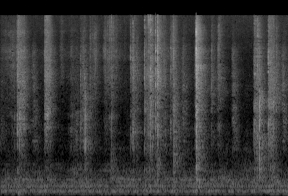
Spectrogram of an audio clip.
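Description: Small scissors snipping through stiff green paper: a run of faint, irregular snips, about two a second, the loudest about four seconds in.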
